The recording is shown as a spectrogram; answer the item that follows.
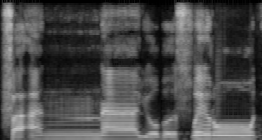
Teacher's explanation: با حروف قلقلہ سے ہے، ساکن ہے، اس کو خوب واضح کرنا ہے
